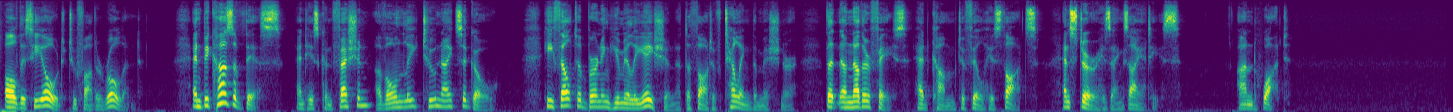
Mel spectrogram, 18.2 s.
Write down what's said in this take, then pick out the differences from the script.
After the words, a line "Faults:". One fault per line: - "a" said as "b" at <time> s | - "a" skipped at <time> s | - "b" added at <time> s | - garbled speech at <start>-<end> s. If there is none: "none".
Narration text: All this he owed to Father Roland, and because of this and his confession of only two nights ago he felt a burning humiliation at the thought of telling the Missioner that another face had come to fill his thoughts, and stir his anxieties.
All this he owed to Father Roland, and because of this and his confession of only two nights ago he felt a burning humiliation at the thought of telling the Missioner that another face had come to fill his thoughts, and stir his anxieties. And what
Faults:
- "And what" added at 15.5 s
